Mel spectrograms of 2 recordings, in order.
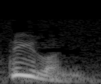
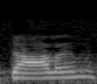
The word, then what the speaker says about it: Stalin: the flash from Marshall stealing Marshall stealing oh no Jim don't you mean Stalin No Stealing I use the Romanian pronunciation you must have been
